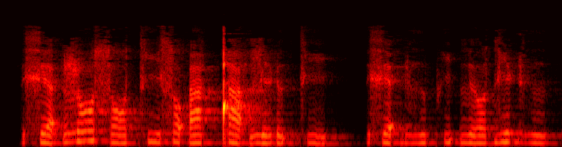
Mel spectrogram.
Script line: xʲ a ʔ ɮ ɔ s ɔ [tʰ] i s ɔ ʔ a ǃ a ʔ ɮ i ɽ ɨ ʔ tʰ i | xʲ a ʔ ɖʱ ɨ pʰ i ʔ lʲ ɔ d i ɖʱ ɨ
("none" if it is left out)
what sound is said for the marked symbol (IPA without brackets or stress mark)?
tʰ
